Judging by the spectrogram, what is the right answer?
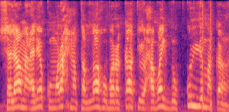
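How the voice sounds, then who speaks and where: A woman's medium-pitched voice with an Egyptian accent, at a fairly slow pace with ordinary pitch variation, over noticeable background noise. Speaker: home cooking vlogger. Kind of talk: casual cooking video.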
